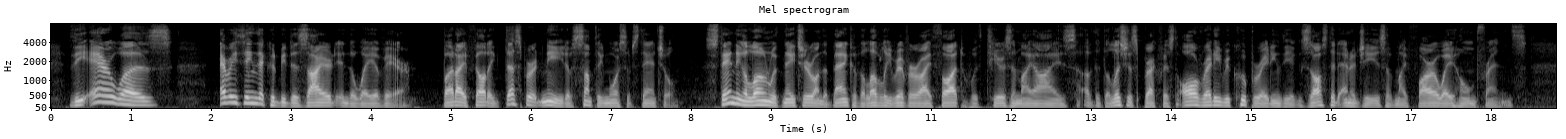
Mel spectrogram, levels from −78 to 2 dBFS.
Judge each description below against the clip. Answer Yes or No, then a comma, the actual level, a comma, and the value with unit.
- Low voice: Yes, low, 100 Hz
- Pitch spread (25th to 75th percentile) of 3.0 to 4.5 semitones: No, wide, 5.4 semitones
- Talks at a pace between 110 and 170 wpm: No, average, 180 wpm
